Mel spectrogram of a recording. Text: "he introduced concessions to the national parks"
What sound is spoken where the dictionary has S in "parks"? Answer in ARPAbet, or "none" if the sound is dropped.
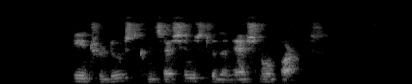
S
